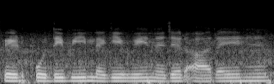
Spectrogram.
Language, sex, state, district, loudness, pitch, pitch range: Hindi, male, Rajasthan, Jaipur, -15 LUFS, 160 Hz, 155-160 Hz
